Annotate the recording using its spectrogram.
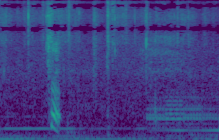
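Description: A single short, high dog yelp, falling quickly in pitch, about half a second in. Under it runs a low steady drone of ambient music that drops to a lower note near the end.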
